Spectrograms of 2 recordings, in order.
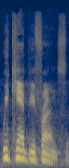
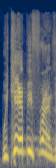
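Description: First: Soft, deadpan verdict; quiet finality. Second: High, loud, indignant verdict; mock outrage. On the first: Pretend. Pastor disowning his cereal-bungling buddy, quiet finality. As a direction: say it softly, as settled fact. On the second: Pastor disowning his cereal-bungling buddy, mock outrage. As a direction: cry it out in pretend outrage.

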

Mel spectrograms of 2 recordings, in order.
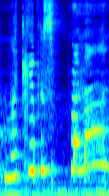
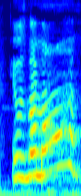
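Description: First: Higher and tearful, choking up on it; real tears about her mom; voice breaking. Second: Said in the usual way. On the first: Real, not acted. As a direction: let it crack as the tears come. Repeats line, voice breaking.

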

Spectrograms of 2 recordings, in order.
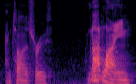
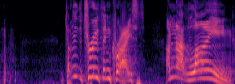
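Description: First: Said in the usual way. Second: High, loud and slow, landing on truth and not; emphatic reading. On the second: Shown as a demonstration. Preacher driving Paul's words home to the congregation. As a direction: read "I'm telling the truth in Christ. I'm not lying" slowly and loud, hammering truth and not. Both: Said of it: "Make sure you get this down".

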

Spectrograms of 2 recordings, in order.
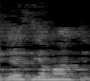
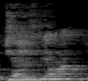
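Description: First: "Ya es diamante" low, soft and falling; falling tune ending on "diamante"; matter-of-fact statement. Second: "diamante" low, soft and rising; questioning lift at the end of "diamante"; incredulous question. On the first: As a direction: state "diamante" as settled news. Friend reports news as statement. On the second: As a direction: echo "Ya es diamante" in muted disbelief. Teller questions the news in disbelief. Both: Retold or imitated.

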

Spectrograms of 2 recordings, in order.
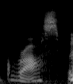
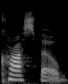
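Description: First: Crossbow said low and soft with the voice cracking. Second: Said in the usual way. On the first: Real, not acted. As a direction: Crossbow comes out quiet and croaky. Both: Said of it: "The fuck was that?".

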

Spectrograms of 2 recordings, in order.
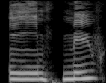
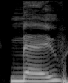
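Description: First: Cow mooing high in a Liverpool accent; higher-pitched Scouse moo. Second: Cow mooing in a Birmingham accent. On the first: Podcaster guessing how Liverpool cows sound, Scouse-accented moo. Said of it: "in Liverpool". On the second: Podcaster guessing how Birmingham cows sound, Brummie-accented moo. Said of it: "down in Birmingham". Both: Shown as a demonstration.

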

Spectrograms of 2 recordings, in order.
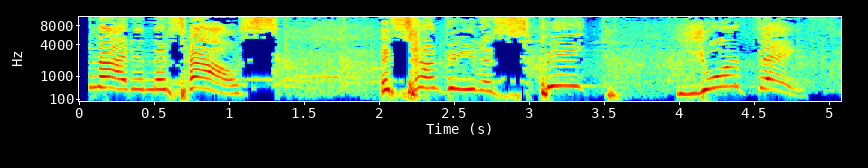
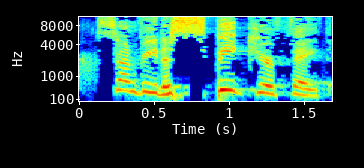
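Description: First: Higher and louder, slow and urging; fervent preaching. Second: Said in the usual way. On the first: Acted. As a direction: call the church to declare it. Urging the congregation.

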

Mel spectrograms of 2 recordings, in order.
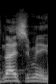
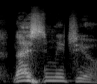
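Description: First: Said in the usual way. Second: Soft-spoken tough-guy imitation; Glenn. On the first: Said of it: "I meet him. I talk to him". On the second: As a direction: mimic the intimidating man's quiet greeting. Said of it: "this is exactly how he talks".

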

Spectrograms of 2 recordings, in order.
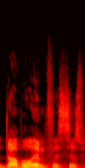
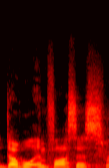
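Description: First: Said in the usual way. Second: "emphasis" said em-FAH-sis; misplaced stress. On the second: Shown as a demonstration. Preacher joking about the right emphasis, misplaced stress. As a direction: joke stress on the middle syllable of "emphasis". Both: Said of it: "right emphasis on the right syllable".

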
